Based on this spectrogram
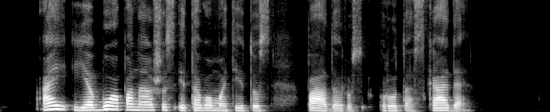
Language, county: Lithuanian, Kaunas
